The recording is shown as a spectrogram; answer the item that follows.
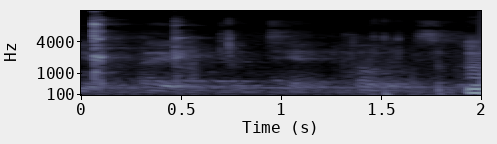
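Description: A few light clinks and taps of eating utensils against a ceramic plate and a small glass dish. The sharpest clink comes right at the start, with fainter taps after it and a dull knock about one and a half seconds in.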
